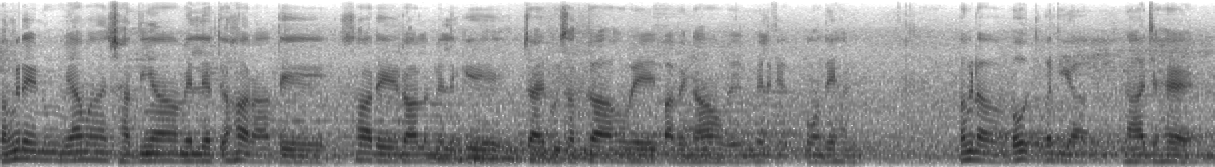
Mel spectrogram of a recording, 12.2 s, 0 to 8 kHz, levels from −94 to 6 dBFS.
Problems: continuous background conversations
